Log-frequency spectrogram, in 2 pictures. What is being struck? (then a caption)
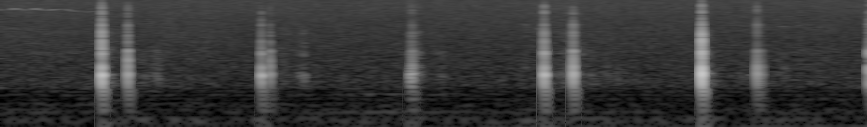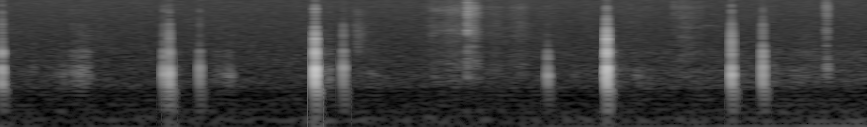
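Small closed cardboard box tapped with metal fingertip picks. Metal claw fingertip picks tap and trace the top of a small, closed brown kraft cardboard box. About eighteen sharp, dry clicks sound in loose pairs and singles, each with a hollow mid-pitched knock and almost no ring, with faint scratchy tracing between them over a quiet background.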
